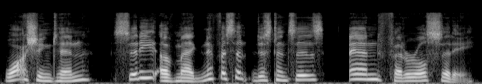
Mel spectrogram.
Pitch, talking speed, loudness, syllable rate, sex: 195 Hz, 100 wpm, -15 LUFS, 4.3 syllables/s, male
